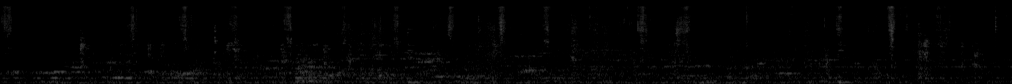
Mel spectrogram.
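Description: Near silence, with faint soft handling noises and small scattered clicks of hands pressing and rolling vegetable seekh kebab mixture.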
